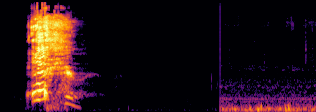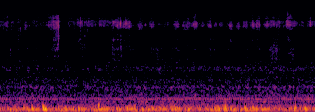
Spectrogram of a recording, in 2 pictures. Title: Up close induced sneezes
